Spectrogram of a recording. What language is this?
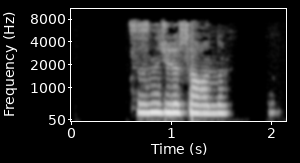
Uzbek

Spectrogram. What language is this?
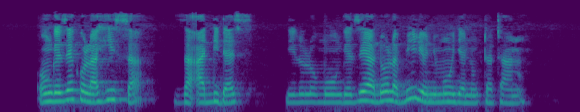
Swahili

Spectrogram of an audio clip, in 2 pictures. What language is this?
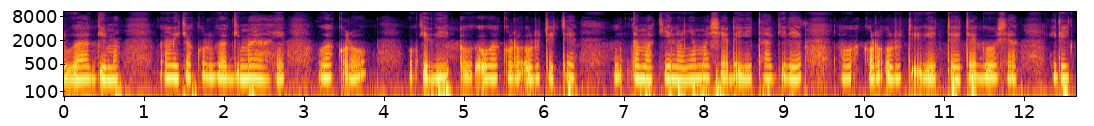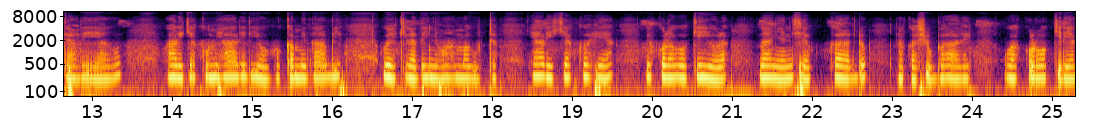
Kikuyu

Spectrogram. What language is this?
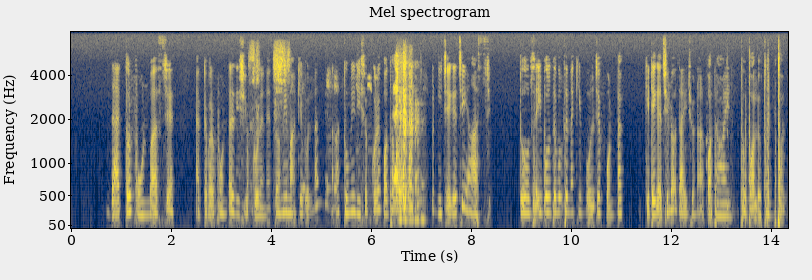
Bangla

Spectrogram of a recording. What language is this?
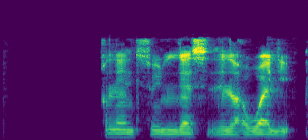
Kabyle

